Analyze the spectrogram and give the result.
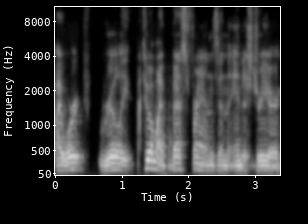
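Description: In a Utah accent, a man speaks at a moderate pace with a fairly low pitch. His intonation stays fairly even, and the background is quiet. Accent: rural Utah American. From rural Utah (Emery County). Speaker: high school athletic director. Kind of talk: interview. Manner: halting, many fillers.

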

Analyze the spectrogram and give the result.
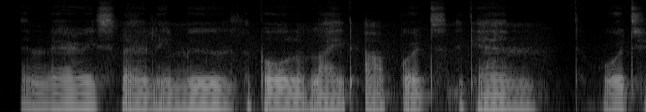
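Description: A man speaks in a gentle, somewhat breathy tone at a medium pitch. His pace is fairly slow and his intonation fairly even. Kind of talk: guided meditation. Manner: slow, calm and soothing, with long pauses; gentle, unhurried, instructive.

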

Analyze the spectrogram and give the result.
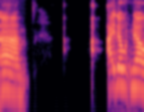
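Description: In a very clean recording with a silent background, a woman with a plain, everyday voice talks at a fairly slow pace with fairly even intonation. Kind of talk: video-call book study discussion.

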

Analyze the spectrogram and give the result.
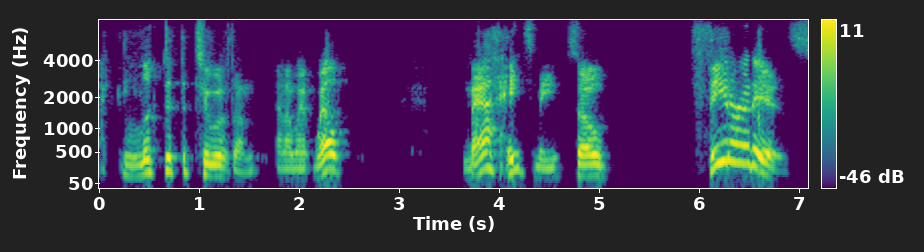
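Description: A man with a Newfoundland accent, high-pitched, at a fairly slow pace, with very wide pitch swings, big swings in loudness and long, frequent pauses. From Newfoundland, Canada. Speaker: podcast co-host and actor. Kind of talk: casual chat.

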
